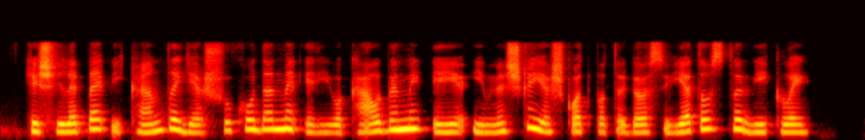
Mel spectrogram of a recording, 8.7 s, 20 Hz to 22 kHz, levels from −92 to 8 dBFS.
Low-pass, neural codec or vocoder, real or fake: 7.2 kHz; codec, 16 kHz, 0.5 kbps, FunCodec, trained on LibriTTS, 25 frames a second; fake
